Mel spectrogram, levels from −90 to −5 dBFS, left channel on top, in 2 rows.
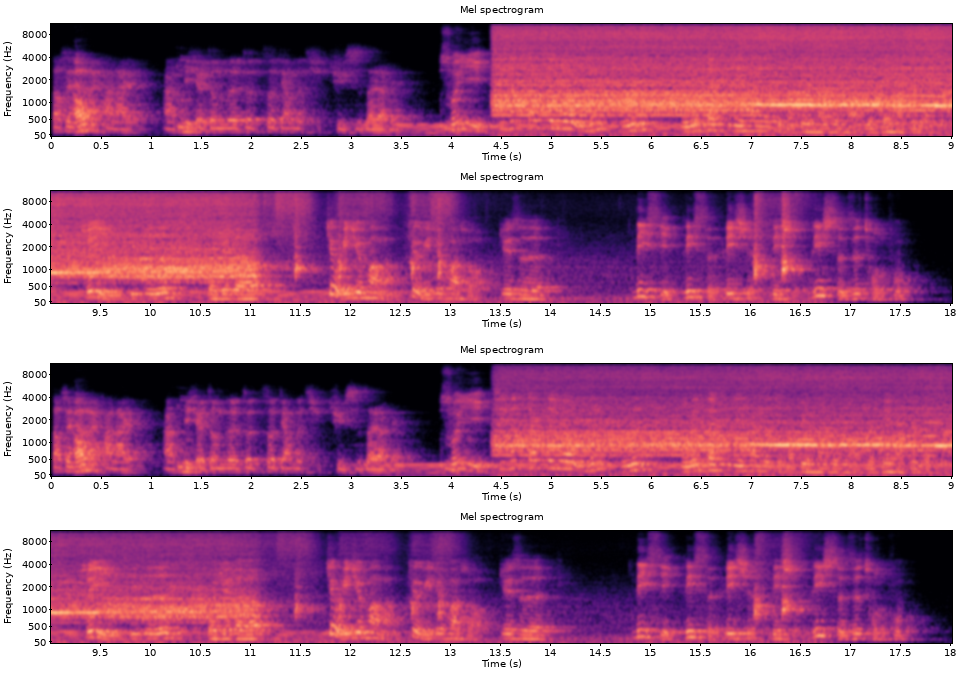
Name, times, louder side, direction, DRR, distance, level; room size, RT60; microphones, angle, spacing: voice 1, 0.0-3.5 3.9-4.1, right 1 dB, 25° right, -3 dB, 2.5 m, -30 dB
sound 1, 3.1-13.0, left 1 dB, 35° left, 2.4 m, -36 dB
voice 2, 3.9-6.0 6.3-9.0 9.3-11.1 11.6-13.9 14.8-17.5, equal, 15° left, 1 dB, 4.0 m, -25 dB
sound 2, 4.4-13.2 13.6-14.3 14.6-16.7, left 3 dB, 80° left, 1.9 m, -19 dB
14.5 x 10.5 x 8.9 m, 0.75 s
head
